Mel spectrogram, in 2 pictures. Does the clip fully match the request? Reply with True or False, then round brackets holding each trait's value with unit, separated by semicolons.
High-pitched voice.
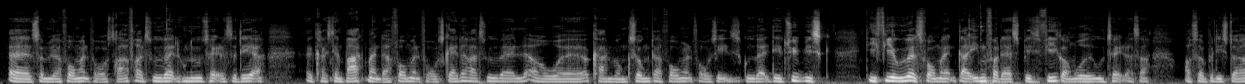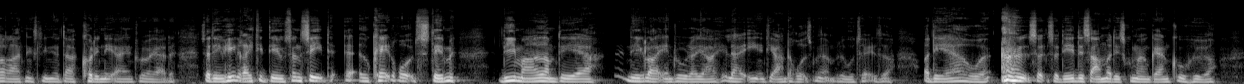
False (140 Hz)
